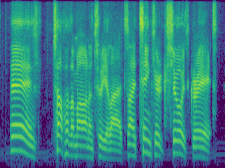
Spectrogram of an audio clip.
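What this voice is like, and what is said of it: Fake-sounding Irish accent. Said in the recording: “Luck of the Irish over here. ... I'm getting the feeling that your accent is fake. Is it fake or are you really Irish?”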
